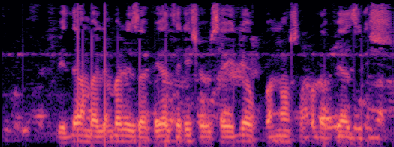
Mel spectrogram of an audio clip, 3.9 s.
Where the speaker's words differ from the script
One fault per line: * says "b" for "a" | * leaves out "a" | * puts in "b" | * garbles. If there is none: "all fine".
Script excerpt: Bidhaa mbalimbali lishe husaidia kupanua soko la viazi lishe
* puts in "za viazi"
